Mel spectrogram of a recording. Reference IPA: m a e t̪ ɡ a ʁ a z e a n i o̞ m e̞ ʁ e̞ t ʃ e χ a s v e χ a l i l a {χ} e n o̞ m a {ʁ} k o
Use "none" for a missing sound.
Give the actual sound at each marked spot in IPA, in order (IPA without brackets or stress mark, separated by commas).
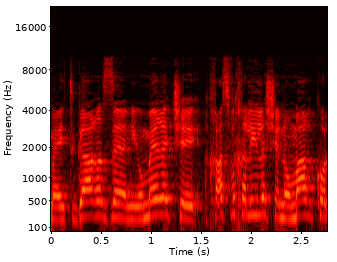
ʃ, ʁ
